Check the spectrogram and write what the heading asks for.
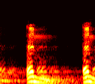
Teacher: طرف اللسان بيلتصق مع ما فوق الثنايا العليا، مع ما فوق الثنايا العليا ده بيغلق، فالهواء اللي داخل اللي جاي من الداخل بيجد المخرج مغلق. · Term: مخرج حرف النون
